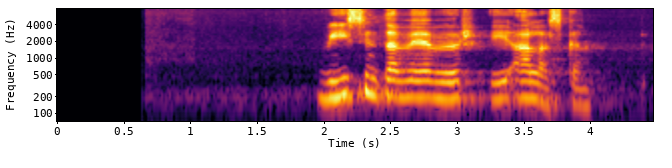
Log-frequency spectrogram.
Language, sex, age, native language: Icelandic, female, 50-59, Icelandic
